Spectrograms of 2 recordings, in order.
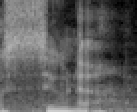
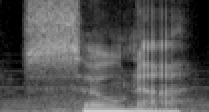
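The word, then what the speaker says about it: Soona: and trying to measure oh Sona I keep saying sooner and you know I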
